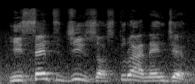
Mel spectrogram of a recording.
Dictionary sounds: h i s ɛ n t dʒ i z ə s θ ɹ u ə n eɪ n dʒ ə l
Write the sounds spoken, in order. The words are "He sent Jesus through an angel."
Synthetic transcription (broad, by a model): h i s ɛ n t dʒ i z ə s t ɹ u ə n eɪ n dʒ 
